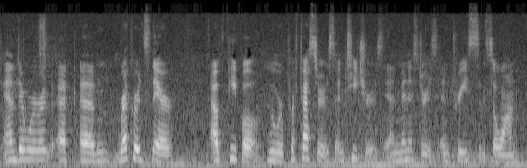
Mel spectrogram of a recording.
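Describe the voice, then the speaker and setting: A woman's voice: medium pitch, fairly even intonation, a little slow, creaky, darkish tone, a little hiss or hum, low-quality recording. Older woman reverend hosting a memorial. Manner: informal and conversational, with fillers. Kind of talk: outdoor memorial service remarks. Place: outdoor garden at her home.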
